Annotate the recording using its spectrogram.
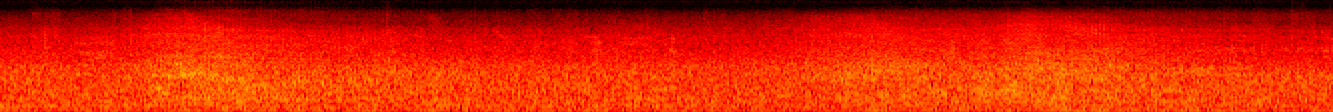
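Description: Motor scooters pass by with rising and fading whooshes.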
